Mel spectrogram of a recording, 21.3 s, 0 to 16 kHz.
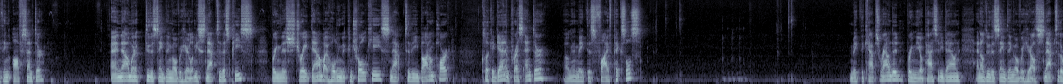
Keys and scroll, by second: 10.0 Return, 13.0 5, 13.5 Return, 15.5 5, 15.8 Return.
